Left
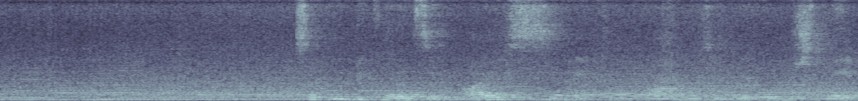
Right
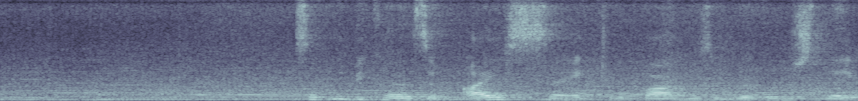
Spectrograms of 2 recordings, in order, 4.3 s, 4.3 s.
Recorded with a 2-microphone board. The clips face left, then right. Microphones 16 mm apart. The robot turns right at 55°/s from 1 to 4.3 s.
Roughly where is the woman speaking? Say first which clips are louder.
Right 2 dB; behind.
